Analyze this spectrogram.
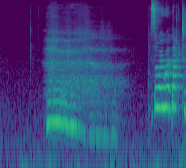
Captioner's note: angry exhale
